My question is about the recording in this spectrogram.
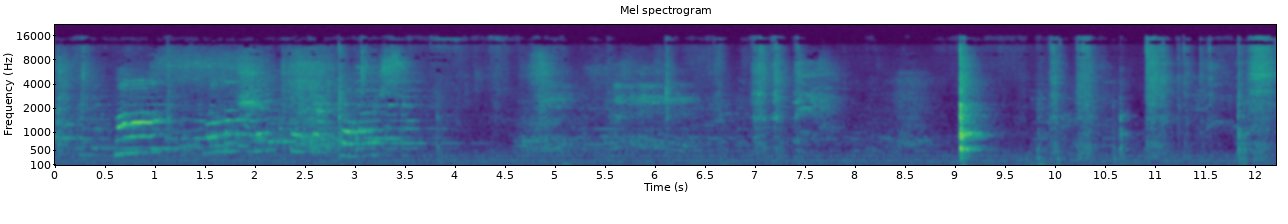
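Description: Quiet handling of a marinade injector in a container of thick herb paste, with small ticks of plastic and one sharp knock about nine seconds in. In the first few seconds a voice or music sounds over it.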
